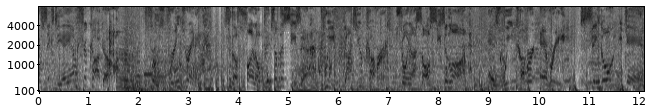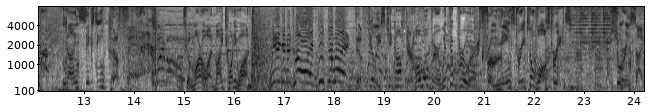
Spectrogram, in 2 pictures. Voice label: radio news talk; radio imaging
